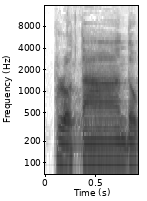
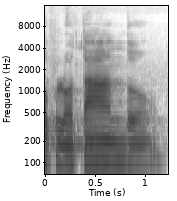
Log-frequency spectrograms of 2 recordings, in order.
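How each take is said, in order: First: Said in the usual way. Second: "flotando" drawn out slow and softer, like drifting away; slow, soft echo. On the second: Shown as a demonstration. Teacher picturing the basket drifting on the Nile, slow soft echo. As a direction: let "flotando" float off slowly and quietly.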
